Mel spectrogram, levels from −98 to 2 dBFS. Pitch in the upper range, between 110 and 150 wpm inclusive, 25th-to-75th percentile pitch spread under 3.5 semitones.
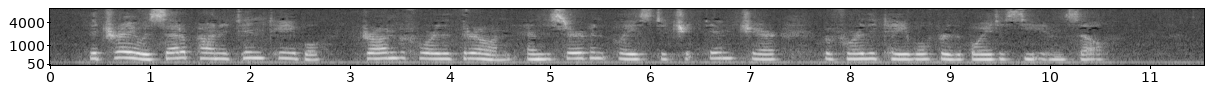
Yes: very high, 250 Hz; average, 145 wpm; narrow, 2.4 semitones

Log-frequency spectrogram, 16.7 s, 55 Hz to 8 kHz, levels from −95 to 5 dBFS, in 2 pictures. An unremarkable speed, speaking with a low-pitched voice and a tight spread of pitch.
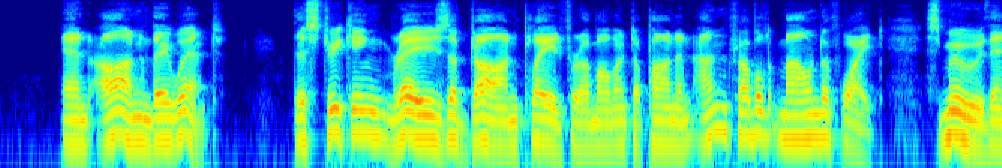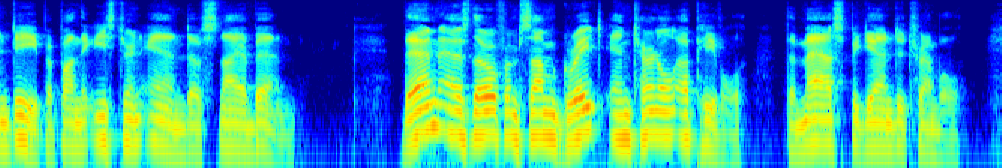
No: average, 155 wpm; low, 125 Hz; average, 4.6 semitones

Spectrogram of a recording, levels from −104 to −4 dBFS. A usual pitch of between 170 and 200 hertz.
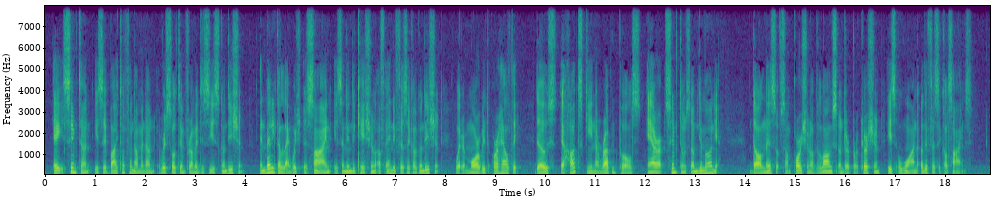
No: low, 110 Hz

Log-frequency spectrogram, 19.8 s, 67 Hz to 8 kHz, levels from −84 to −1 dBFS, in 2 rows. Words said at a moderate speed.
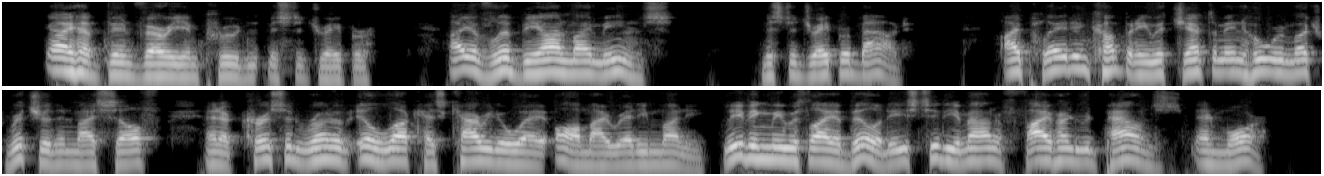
Yes: average, 165 wpm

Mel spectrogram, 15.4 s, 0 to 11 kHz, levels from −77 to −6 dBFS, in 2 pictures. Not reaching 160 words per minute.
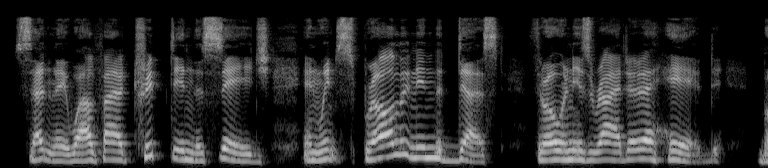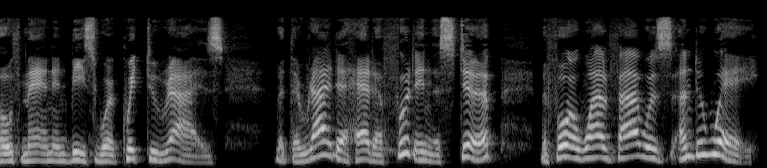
Yes: average, 150 wpm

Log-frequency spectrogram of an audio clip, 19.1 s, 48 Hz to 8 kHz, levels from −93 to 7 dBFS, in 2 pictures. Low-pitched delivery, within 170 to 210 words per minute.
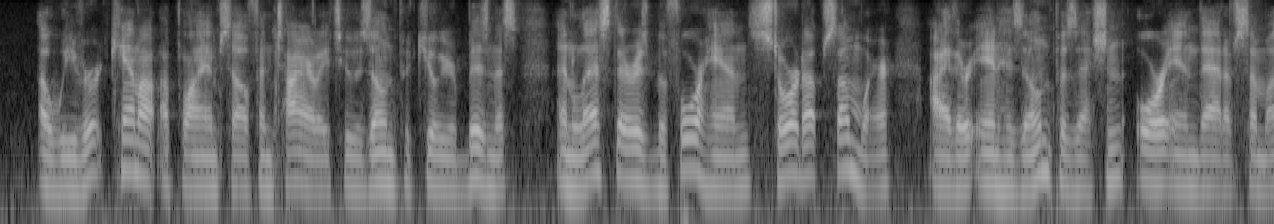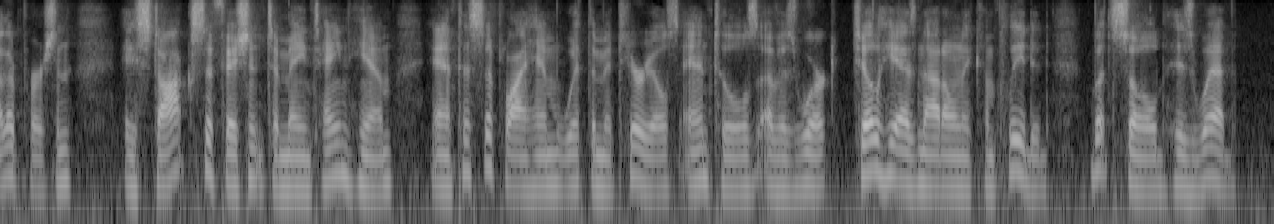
Yes: low, 115 Hz; average, 180 wpm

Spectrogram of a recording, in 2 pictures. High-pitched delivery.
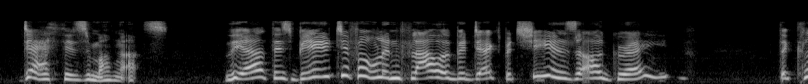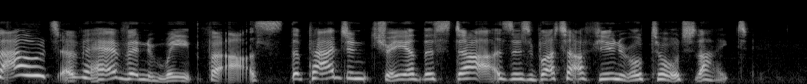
Yes: very high, 255 Hz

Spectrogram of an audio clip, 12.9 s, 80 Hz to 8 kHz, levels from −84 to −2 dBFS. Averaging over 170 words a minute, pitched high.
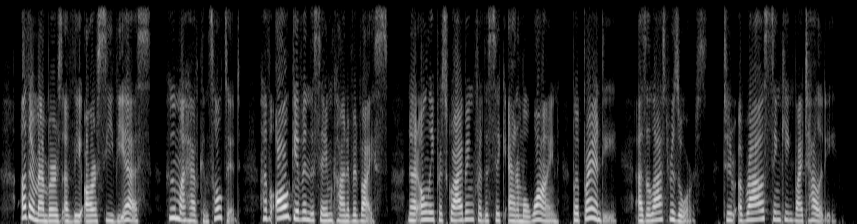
No: average, 165 wpm; high, 230 Hz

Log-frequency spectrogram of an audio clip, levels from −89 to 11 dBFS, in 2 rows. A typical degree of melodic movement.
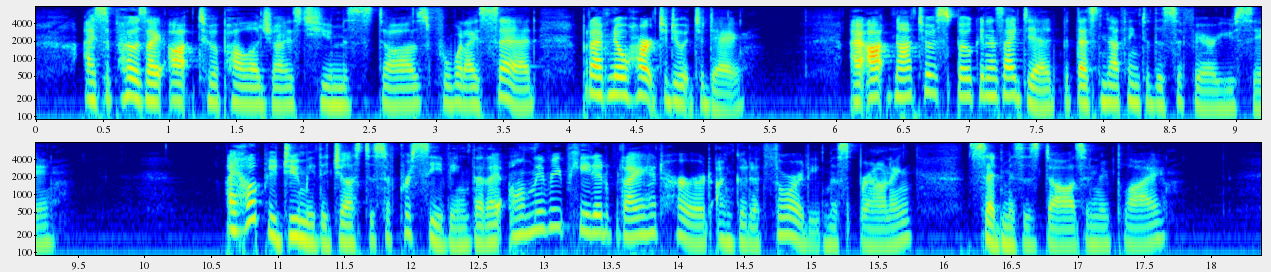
No: wide, 6.4 semitones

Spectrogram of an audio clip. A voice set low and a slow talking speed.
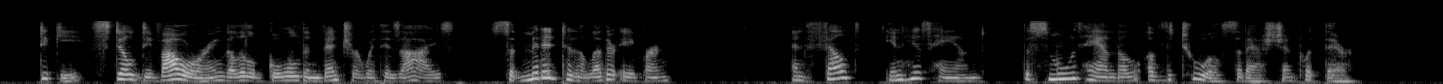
No: medium, 170 Hz; slow, 120 wpm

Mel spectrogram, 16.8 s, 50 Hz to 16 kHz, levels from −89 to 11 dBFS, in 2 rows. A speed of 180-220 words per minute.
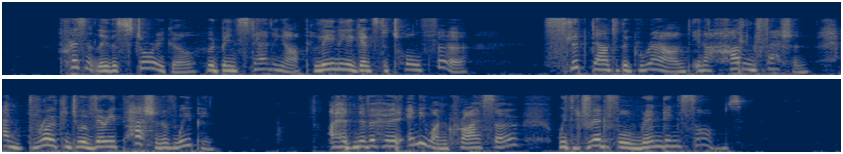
No: average, 155 wpm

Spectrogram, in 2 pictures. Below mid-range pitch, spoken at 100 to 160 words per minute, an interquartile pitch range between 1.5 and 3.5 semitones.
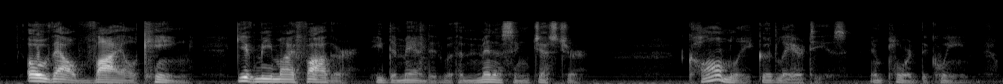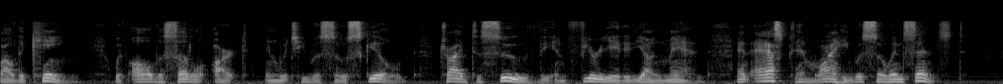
No: low, 100 Hz; average, 145 wpm; average, 5.0 semitones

